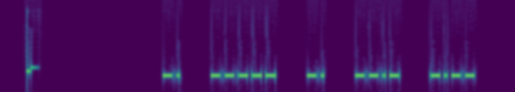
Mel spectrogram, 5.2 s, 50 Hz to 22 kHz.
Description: Morse code, heard as a keyed tone, about 36 wpm, spaced as for 20 wpm, 700 Hz. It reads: N0NQY
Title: USA Call Signs - 5 Characters - 3x Character Spacing - 35wpm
